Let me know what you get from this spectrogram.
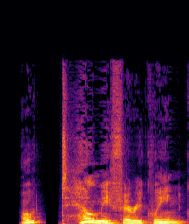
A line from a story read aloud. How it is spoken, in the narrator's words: cried Bumpo, clasping his hands in joy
